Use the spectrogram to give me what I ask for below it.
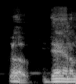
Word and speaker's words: Danna: time now that's good that's how I teach people to pronounce my name Dan like Hannah yeah true true I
